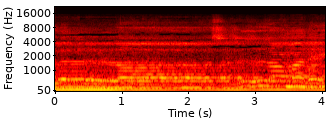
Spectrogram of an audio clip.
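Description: A man's voice chanting a devotional naat in long held notes that glide slowly in pitch, unaccompanied by drum strokes, over a steady low hum.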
